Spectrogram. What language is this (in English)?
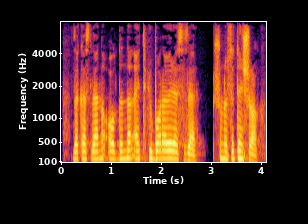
Uzbek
